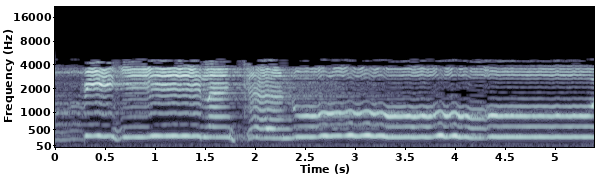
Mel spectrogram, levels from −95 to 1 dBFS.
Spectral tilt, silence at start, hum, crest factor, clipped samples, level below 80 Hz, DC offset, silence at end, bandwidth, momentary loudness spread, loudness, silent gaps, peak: -3 dB/octave; 0 s; none; 14 dB; under 0.1%; -60 dBFS; under 0.1%; 0 s; 5 kHz; 10 LU; -15 LUFS; none; -2 dBFS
